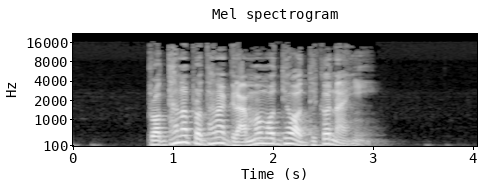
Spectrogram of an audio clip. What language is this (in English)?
Odia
